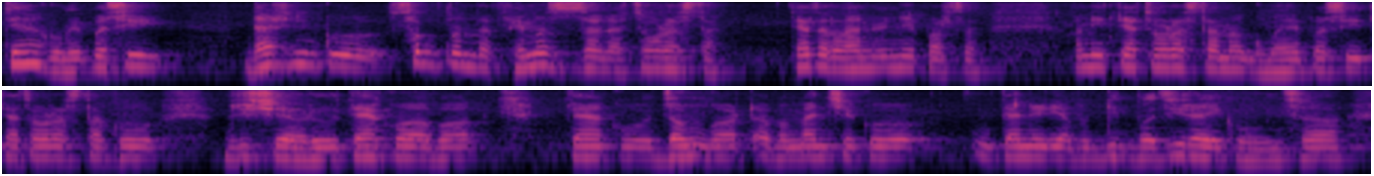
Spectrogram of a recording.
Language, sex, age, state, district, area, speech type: Nepali, male, 18-30, West Bengal, Darjeeling, rural, spontaneous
